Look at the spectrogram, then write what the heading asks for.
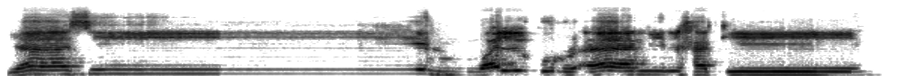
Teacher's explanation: Jangan masukkan nun ke dalam huruf waw itu. Kita ingat kan, nun mati, Yasin, depan ada huruf waw. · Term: izhar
